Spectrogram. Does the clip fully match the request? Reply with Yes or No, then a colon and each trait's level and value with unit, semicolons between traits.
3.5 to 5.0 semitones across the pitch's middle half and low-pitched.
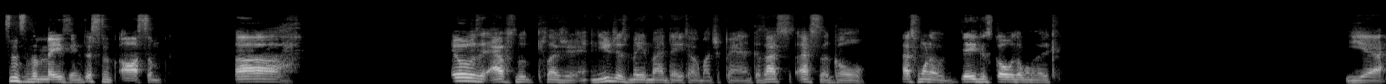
Yes: average, 3.9 semitones; low, 115 Hz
